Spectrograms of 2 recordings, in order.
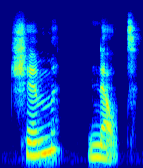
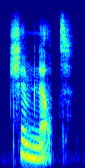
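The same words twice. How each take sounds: First: "chim-nelt" with a long gap between chim and nelt; syllable by syllable. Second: Said in the usual way. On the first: Shown as a demonstration. Teacher reading the whole word to pupils, syllable by syllable. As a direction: split "chim-nelt" into two separate syllables. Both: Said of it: "Whole word".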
